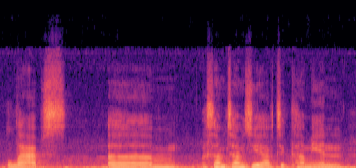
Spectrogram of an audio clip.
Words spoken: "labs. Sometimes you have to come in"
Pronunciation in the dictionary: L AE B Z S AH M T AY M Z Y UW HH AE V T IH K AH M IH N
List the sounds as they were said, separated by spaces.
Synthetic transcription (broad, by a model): L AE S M S AH M T AY M Z Y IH HH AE F T IH K AH M IH N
